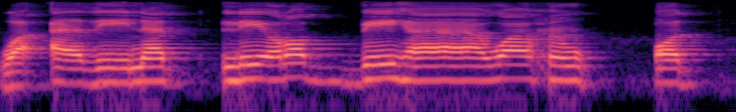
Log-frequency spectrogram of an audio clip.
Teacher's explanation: واو دونوں ہونٹوں کے گول ہونے سے ادا ہوتا ہے، تو پڑھتے ہوئے ہونٹ گول کریں گے وَأَذِنَتْ لِرَبِّهَا وَحُقَّتْ۔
